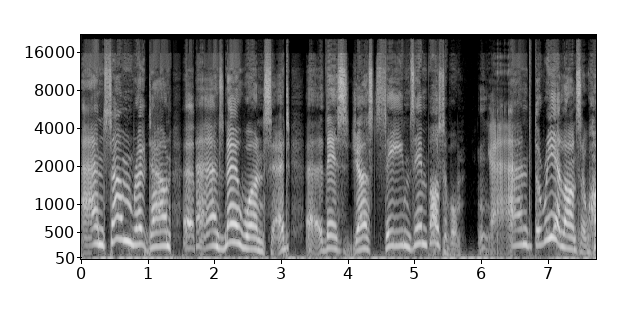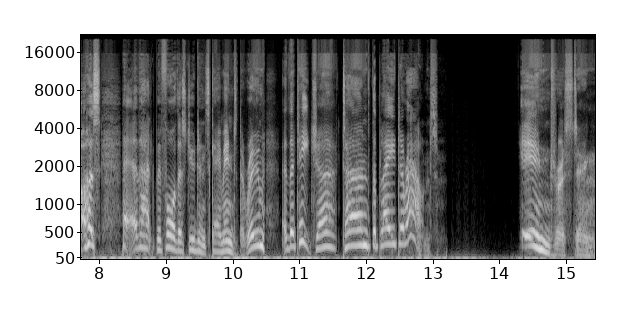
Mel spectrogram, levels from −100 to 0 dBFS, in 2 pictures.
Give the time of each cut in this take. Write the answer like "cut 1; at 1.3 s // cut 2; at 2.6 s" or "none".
cut 1; at 1.7 s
